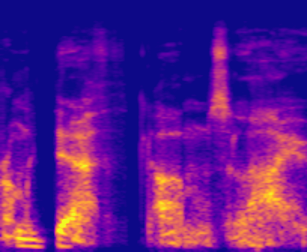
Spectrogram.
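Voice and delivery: very soft, slow, drawn-out, hushed whisper. Voicing a mysterious voice the players hear: whispering voice. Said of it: "you hear the voice whisper".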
